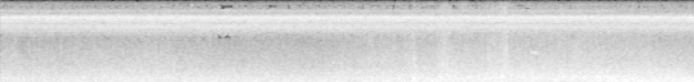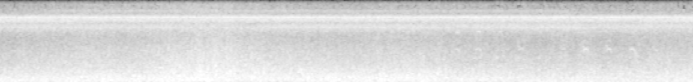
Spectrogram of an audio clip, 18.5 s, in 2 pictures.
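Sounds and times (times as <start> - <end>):
crickets trilling: 0.0 - 18.4
surf rushing: 4.4 - 18.4.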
